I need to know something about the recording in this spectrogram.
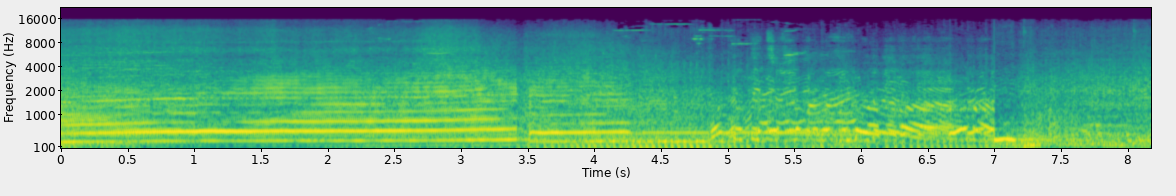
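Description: A racing motorcycle engine screams past at high speed.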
